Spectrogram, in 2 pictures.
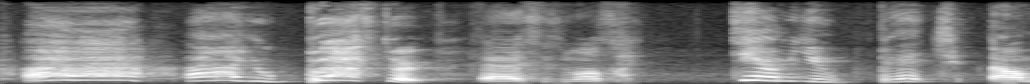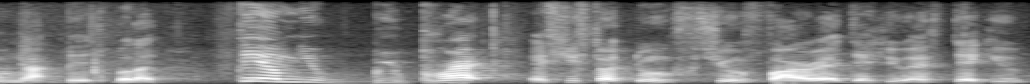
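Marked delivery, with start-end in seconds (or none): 0.1-2.1 pained scream. Acted. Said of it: "He screams". 3.7-4.8 high-pitched mock shriek of rage; angry curse. Acted mother cursing her son. 6.3-7.6 high, drawn-out acted fury; angry curse. Acted mother cursing, word corrected.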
